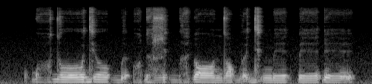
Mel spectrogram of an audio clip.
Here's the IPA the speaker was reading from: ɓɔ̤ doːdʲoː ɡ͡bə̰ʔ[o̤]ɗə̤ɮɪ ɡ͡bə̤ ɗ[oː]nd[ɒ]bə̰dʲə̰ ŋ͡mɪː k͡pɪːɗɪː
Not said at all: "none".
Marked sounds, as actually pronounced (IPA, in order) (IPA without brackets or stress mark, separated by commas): ɔ̤, ɔː, ɒ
